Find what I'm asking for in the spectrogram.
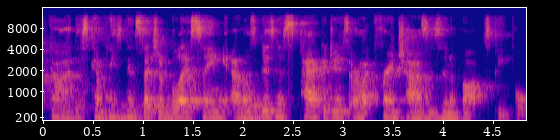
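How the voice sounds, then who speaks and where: A woman with a Kentucky accent talks at a fairly quick pace with ordinary pitch variation. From eastern Kentucky. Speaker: network marketer. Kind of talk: testimony. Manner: animated.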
